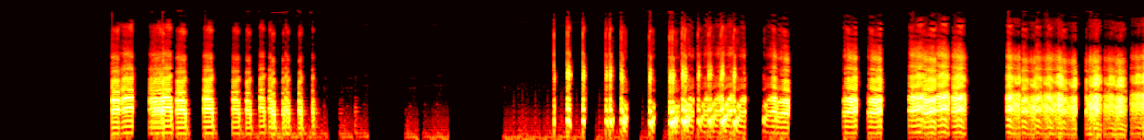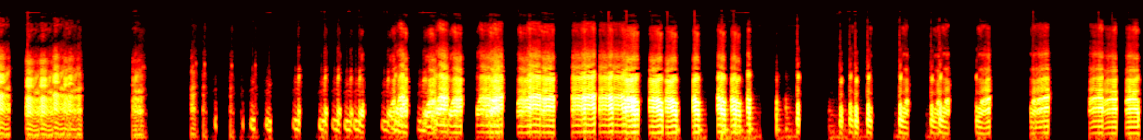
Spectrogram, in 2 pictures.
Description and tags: Experimentation with programs that i "Rediscovered". I didn't think these "New" programs were worthy of using, but to my surprise, they are actually extremely interesting to work with!
These are really some bizarre effects that were produced with the new programs.
///////////// Enjoy!
Unusual, Strange, Outer-Space, Sci-fi, Weird, Vocal, Crazy, Nonsense, Paranormal, Alien-Species, Alien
